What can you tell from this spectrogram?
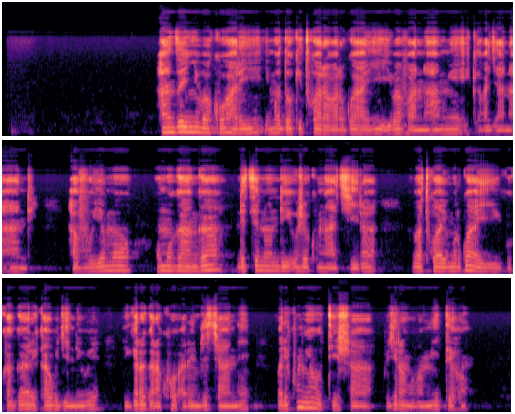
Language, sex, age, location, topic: Kinyarwanda, male, 18-24, Nyagatare, health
